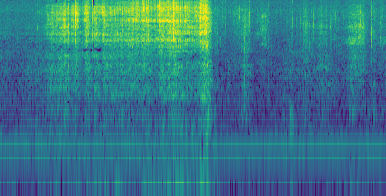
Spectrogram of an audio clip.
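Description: A gloved hand pushes a small metal gouge along the surface of a solid pale wooden board, cutting out shavings while the other gloved hand holds it steady. A bright, crisp scraping and tearing rasp builds for about two seconds and ends sharply, followed by quieter faint scratches and a small tick over a steady low hum.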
